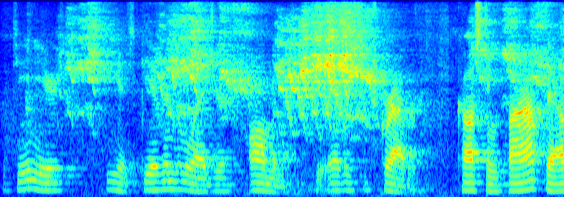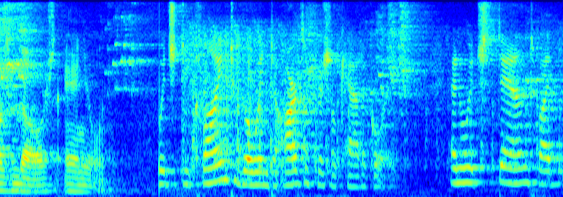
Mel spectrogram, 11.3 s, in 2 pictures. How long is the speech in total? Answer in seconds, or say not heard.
11 s.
